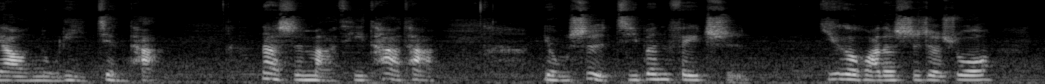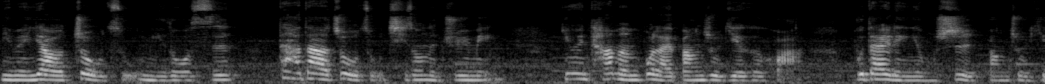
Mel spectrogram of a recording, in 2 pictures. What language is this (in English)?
Chinese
